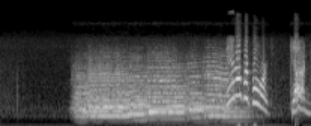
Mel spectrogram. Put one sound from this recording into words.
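A cartoon chipmunk chatters in a high squeaky voice.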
